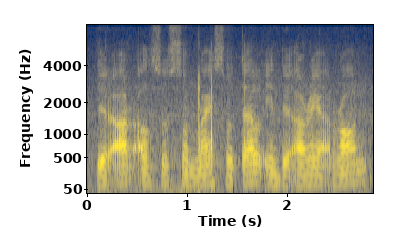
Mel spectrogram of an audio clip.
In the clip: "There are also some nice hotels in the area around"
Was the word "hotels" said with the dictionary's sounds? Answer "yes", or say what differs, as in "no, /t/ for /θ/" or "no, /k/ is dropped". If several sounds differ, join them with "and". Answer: no, /z/ is dropped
